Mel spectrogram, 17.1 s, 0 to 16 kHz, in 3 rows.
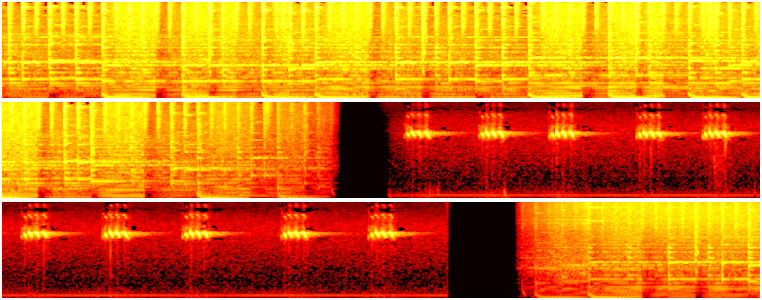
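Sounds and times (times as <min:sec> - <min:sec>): music: 0:00.0 - 0:08.2, 0:15.2 - 0:17.0
cricket chirping: 0:08.7 - 0:14.6.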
